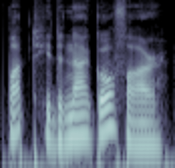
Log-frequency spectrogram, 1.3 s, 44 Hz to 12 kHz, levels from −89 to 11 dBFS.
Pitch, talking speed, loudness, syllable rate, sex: 125 Hz, 275 wpm, -17 LUFS, 5.0 syllables/s, male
